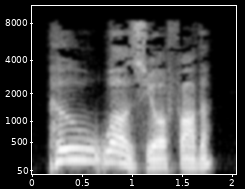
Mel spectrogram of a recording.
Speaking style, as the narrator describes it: She said slowly

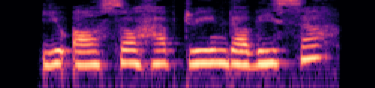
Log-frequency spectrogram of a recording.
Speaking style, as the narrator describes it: she asked softly

